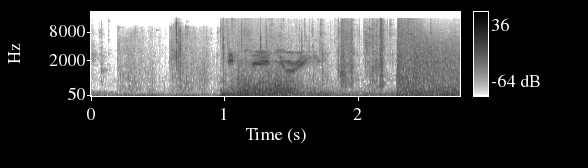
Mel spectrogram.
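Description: A young man speaks into a microphone with animation.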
